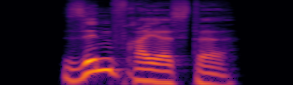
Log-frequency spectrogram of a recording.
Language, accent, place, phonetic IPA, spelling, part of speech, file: German, Germany, Berlin, [ˈzɪnˌfʁaɪ̯stə], sinnfreiste, adjective, De-sinnfreiste.ogg
- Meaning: inflection of sinnfrei: 1. strong/mixed nominative/accusative feminine singular superlative degree 2. strong nominative/accusative plural superlative degree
